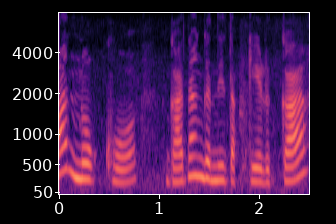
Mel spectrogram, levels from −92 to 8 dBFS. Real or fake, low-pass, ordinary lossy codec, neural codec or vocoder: real; none; none; none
